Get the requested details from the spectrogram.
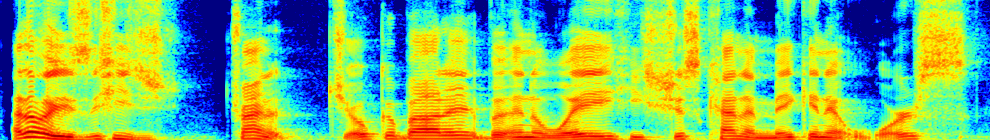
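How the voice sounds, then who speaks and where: A man's voice: fairly high pitch, normal speed, fairly bright tone. A man hosting a reaction video, ranting in a profane, exasperated and mocking way. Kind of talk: ranting commentary.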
